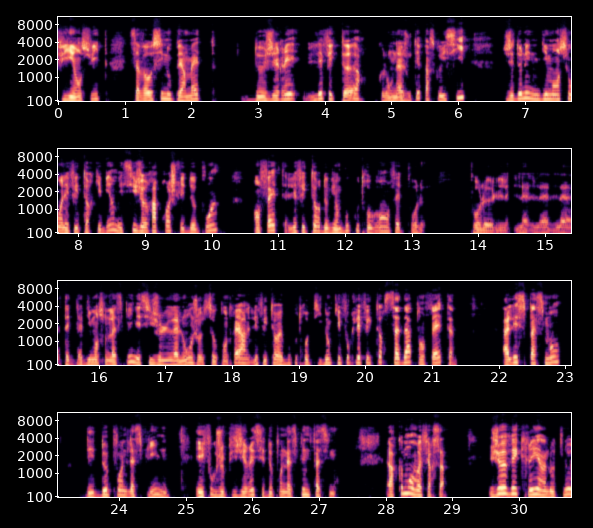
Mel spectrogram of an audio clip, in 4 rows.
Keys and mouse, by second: 9.3 click, 16.4 click, 27.9 click.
